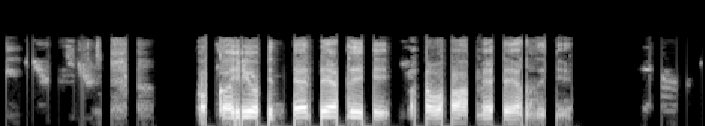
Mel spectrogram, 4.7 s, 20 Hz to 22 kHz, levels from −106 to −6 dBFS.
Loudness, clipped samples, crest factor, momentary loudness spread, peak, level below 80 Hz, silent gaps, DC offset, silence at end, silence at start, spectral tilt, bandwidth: -16 LUFS; under 0.1%; 16 dB; 21 LU; -2 dBFS; -50 dBFS; 0.35-0.40 s, 0.68-0.74 s, 0.86-0.92 s, 1.05-1.31 s, 3.65-3.71 s, 3.87-4.26 s; under 0.1%; 0.35 s; 0.05 s; -3.5 dB/octave; 7.6 kHz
